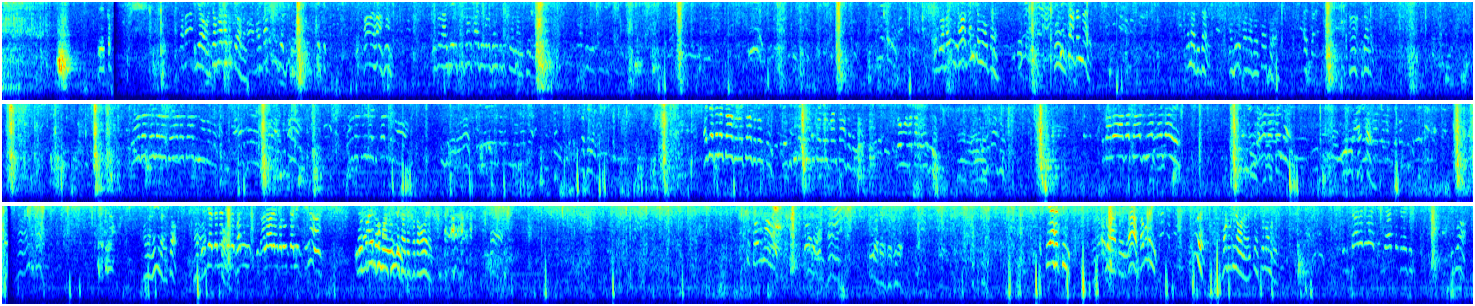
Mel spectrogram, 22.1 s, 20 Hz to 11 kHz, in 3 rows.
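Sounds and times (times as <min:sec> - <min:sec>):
dry stalks cracking and rustling: 0:00.0 - 0:22.0
short high chirping calls: 0:08.0 - 0:17.2.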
